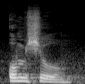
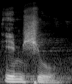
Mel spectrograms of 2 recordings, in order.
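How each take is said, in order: First: The word begins with a 'u' vowel. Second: The word begins with an 'i' vowel. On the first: The speaker calls it wrong. "tak boleh baca hamzah wasal itu dengan dhammah" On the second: The speaker calls it right. "baca dengan kasrah"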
